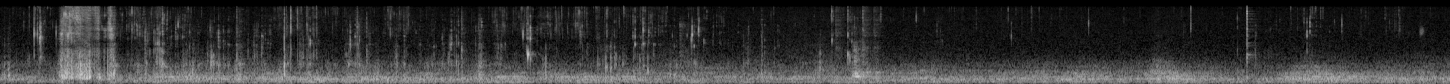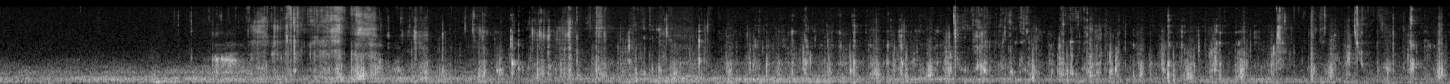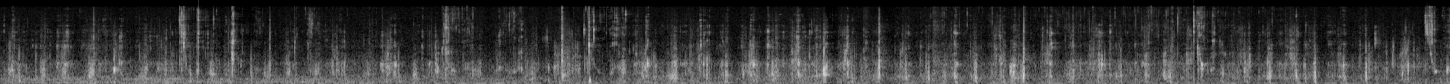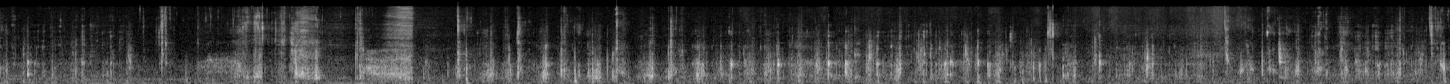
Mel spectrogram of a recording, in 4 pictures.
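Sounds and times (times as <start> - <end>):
crunching and chewing: 0.0 - 11.0, 16.3 - 58.0.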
